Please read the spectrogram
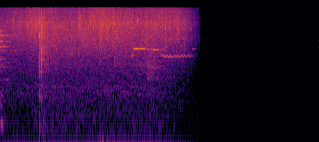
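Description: Water sprinkling from the rose of a plastic watering can onto a bare soil bed, an even rain-like hiss that cuts off suddenly about four seconds in.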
